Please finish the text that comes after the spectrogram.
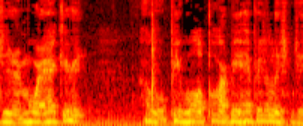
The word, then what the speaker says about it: Pwalpar: And some people can't pronounce Pwalpar, but that's how you say it.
